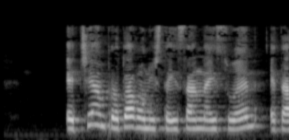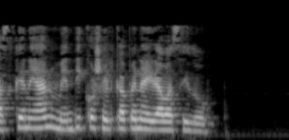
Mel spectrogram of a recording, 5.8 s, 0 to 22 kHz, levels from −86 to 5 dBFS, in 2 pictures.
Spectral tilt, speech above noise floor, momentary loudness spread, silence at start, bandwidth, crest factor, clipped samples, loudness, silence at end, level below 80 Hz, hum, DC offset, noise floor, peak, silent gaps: -2.5 dB/octave; 51 dB; 9 LU; 0.65 s; 11.5 kHz; 18 dB; under 0.1%; -22 LUFS; 0.8 s; -72 dBFS; none; under 0.1%; -73 dBFS; -6 dBFS; none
